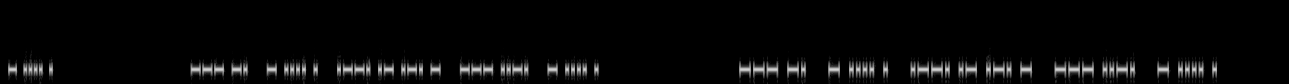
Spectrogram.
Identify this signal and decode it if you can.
Morse code, heard as a keyed tone, about 39 wpm, 700 Hz. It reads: THE ON THE PART OF THE ON THE PART OF THE
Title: Speed-Racing - Sets of 5 Words 35wpm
